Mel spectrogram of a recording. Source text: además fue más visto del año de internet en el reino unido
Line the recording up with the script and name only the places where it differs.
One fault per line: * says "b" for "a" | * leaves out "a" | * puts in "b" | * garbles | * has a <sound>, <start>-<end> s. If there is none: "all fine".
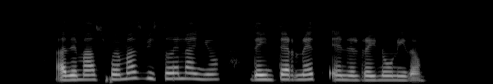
all fine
